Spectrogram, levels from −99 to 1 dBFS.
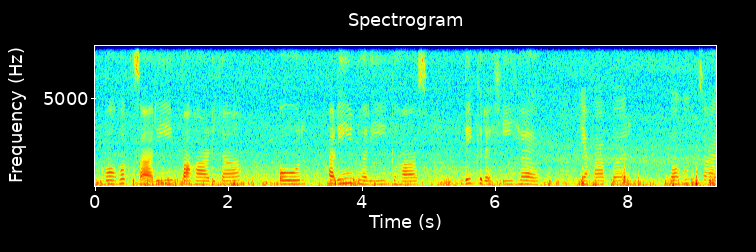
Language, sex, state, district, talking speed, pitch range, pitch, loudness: Hindi, female, Haryana, Jhajjar, 90 wpm, 200-220 Hz, 205 Hz, -21 LUFS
